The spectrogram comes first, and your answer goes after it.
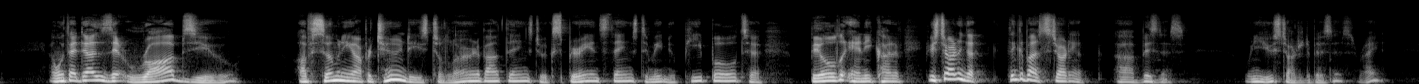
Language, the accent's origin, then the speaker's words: English; Canada; this is not something as a Canadian I think a great deal about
